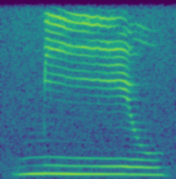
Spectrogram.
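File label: "miu6", Cantonese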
